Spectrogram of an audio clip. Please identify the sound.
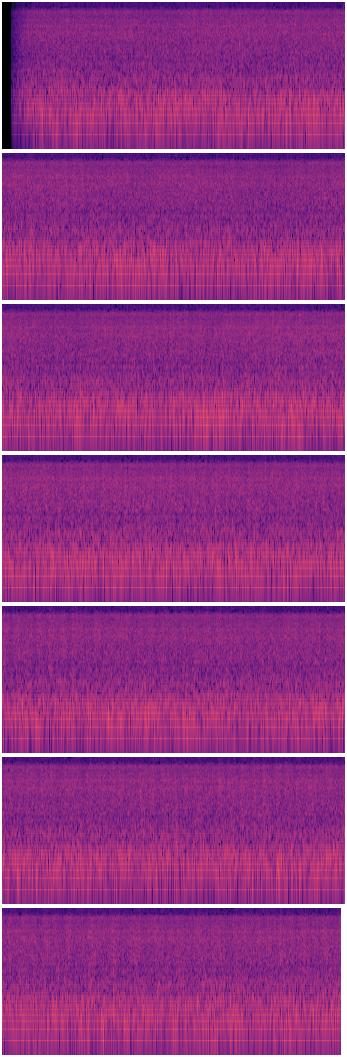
The sound of Copper Creek Falls at Disney's Wilderness Lodge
